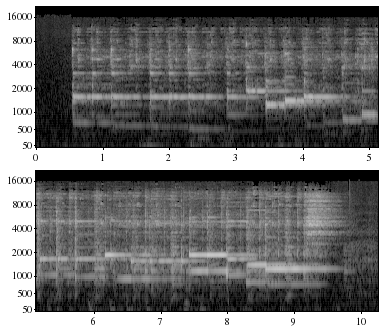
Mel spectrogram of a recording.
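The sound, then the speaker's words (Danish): Christmas music: a bright, tinkling instrumental melody of bell-like tones that steps along steadily, growing fuller and busier before stopping after about nine seconds, with no voices. “Så skal jeg finde noget julemusik til dig.”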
